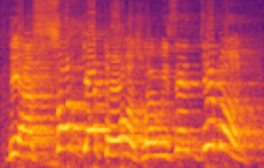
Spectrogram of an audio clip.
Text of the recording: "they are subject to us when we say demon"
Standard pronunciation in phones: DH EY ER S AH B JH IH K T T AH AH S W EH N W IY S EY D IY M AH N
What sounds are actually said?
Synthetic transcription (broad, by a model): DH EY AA S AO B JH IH T T AH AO S W EH N W IY S EY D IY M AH N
